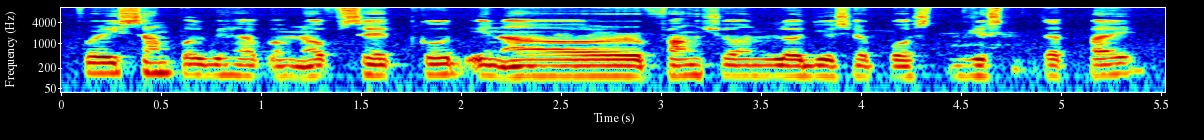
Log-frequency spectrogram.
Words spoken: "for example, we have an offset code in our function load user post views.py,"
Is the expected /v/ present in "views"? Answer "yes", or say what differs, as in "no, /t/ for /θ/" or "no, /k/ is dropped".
no, /b/ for /v/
